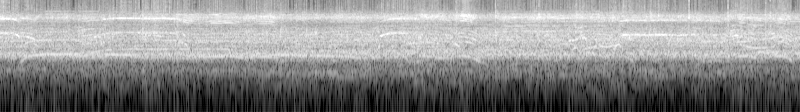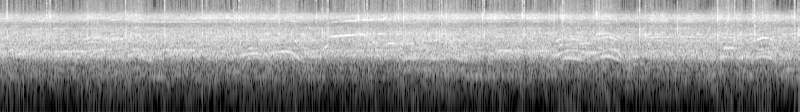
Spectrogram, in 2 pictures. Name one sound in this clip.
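Fans close by cheer and shout loudly.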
